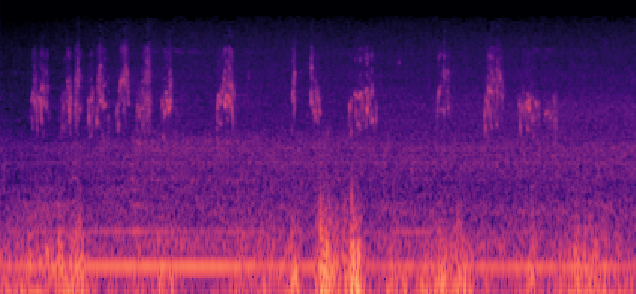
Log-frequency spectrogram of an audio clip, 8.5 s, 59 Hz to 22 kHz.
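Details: Northern shrike singing while perched on wires beside railway tracks at Port Coldwell, north shore of Lake Superior, Ontario, on October 12, 2011; a halting series of short harsh, scratchy notes and brief chatters, over a steady low hum.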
